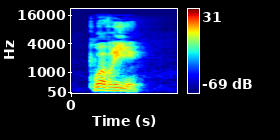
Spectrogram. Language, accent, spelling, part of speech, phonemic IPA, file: French, France, poivrier, noun, /pwa.vʁi.je/, LL-Q150 (fra)-poivrier.wav
- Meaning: pepper (plant)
